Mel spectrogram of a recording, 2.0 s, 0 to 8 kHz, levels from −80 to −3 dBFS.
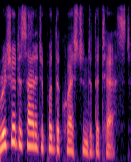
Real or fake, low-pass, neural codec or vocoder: real; 7.2 kHz; none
